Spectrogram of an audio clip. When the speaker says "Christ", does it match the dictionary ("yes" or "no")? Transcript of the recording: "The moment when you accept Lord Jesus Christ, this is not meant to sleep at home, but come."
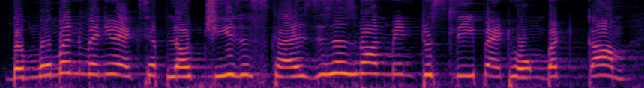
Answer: no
